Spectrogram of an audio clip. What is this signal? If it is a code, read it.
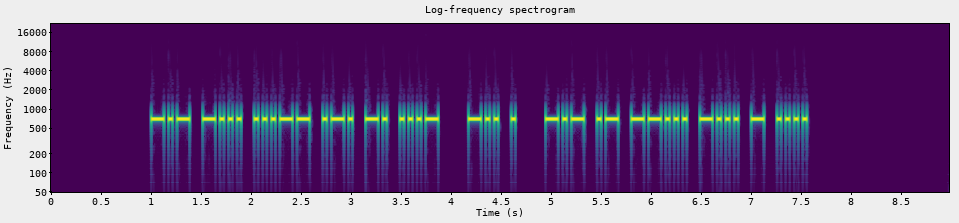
Morse code, heard as a keyed tone, about 27 wpm, 700 Hz. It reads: KB3RNV DE KA7BTH
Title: USA Callsign DE Callsign 28wpm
